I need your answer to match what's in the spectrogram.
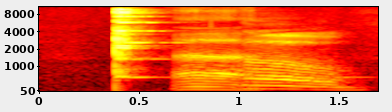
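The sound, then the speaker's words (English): A single bright, sharp clink of glasses touching in a toast for a 15th anniversary, followed at once by a drawn-out voice. “It's our 15th anniversary. And we don't have a Ben. Cheers. Cheers.”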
